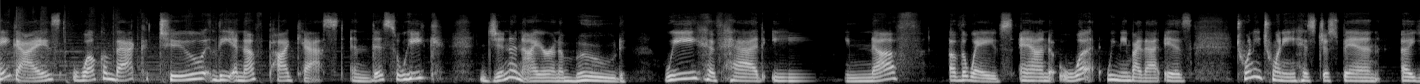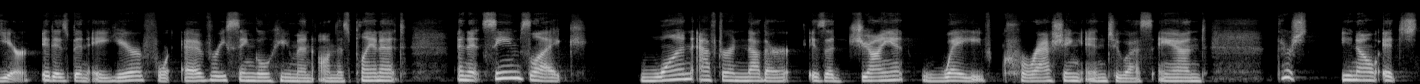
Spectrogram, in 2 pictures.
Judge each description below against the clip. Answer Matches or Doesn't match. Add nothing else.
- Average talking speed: Matches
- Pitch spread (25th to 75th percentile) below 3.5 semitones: Doesn't match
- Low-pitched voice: Doesn't match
